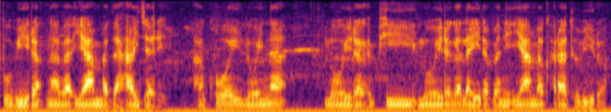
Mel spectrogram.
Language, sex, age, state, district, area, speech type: Manipuri, male, 18-30, Manipur, Tengnoupal, rural, spontaneous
